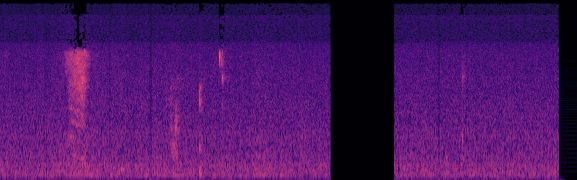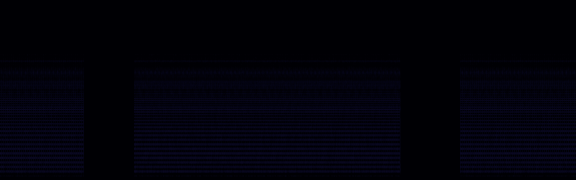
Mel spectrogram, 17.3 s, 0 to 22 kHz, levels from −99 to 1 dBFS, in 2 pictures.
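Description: A nearby DECT cordless phone's 100 Hz radio bursts are rectified by the audio circuit, producing a faint, thin DECT buzz throughout, roughly 35 dB below the speech. The player then runs out of downloaded audio three times, causing rebuffering stalls: silence from 4.95 to 5.92 s, 9.92 to 10.67 s, and 14.67 to 15.55 s. Each adds 0.96, 0.75 and 0.88 s, after which the speech resumes exactly where it stopped.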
